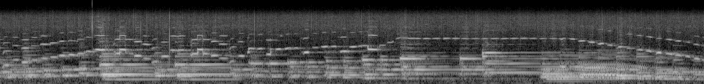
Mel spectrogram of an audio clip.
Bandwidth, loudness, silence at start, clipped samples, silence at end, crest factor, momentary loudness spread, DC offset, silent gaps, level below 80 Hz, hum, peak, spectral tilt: 19 kHz; -19 LUFS; 0 s; under 0.1%; 0 s; 16 dB; 6 LU; under 0.1%; none; -52 dBFS; none; -4 dBFS; -1.5 dB/octave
